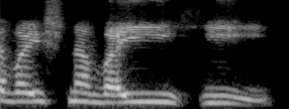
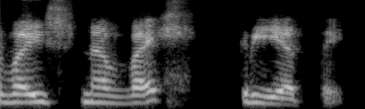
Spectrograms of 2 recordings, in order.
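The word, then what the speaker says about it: वैष्णवैः क्रियते: So we don't say Vaishnavaihi. We say Vaishnavai kriyate.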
